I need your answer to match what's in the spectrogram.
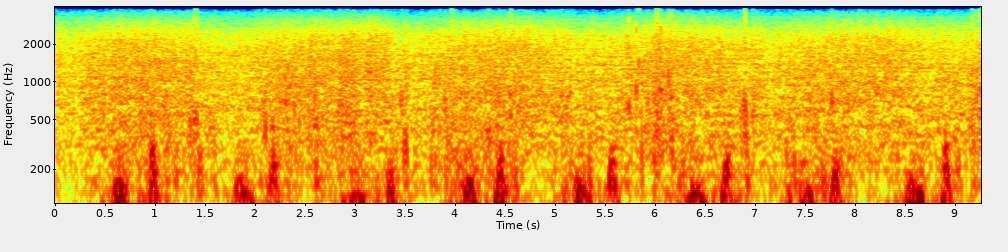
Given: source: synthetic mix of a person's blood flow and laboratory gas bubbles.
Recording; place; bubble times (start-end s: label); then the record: Doppler ultrasound of blood flow; precordium
1.08-1.64 s: bubbles
2.06-2.70 s: bubbles
3.38-3.63 s: bubbles
3.74-4.04 s: bubbles
4.28-4.65 s: bubbles
4.94-5.39 s: bubbles
5.71-6.37 s: bubbles
6.81-7.04 s: bubbles
7.29-7.42 s: bubbles
7.56-7.80 s: bubbles
8.88-9.06 s: bubbles
9.12-9.27 s: bubbles
From the record:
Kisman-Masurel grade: 232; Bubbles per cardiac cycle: several, 3 to 8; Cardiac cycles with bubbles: 50 to 99%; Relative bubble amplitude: moderate (0.250 to 0.450); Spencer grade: 3 (all of the cardiac periods contain showers or single bubble signals, but not dominating or overriding the cardiac motion signals); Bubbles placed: only in the low amplitude regions of the cardiac cycle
